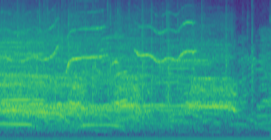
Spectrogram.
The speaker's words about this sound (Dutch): Ik wil eerst applaus horen voor Erwin Java.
